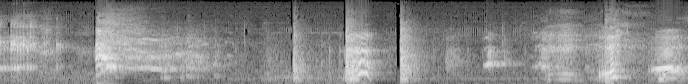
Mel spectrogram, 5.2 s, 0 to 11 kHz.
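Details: Run of loud, gurgling burps after a woman chugged a gallon of water in 10 seconds while drunk, trying to get rid of hiccups; voices and laughter nearby.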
